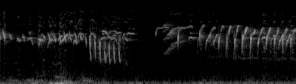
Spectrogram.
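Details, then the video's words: Four female canaries give a mating call meant to motivate males to sing: high buzzy trills and rapid repeated notes, a brief pause, then a fast rattling trill resumes. "BEST mating call 4 females canary EVER to MOTIVATE your CANARY to sing LOUDLIER"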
